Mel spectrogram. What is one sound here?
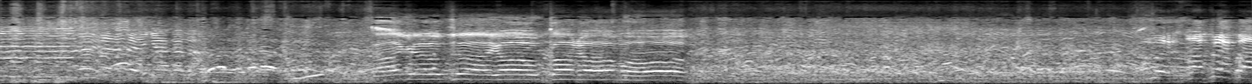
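A crowd chatters and cheers in the background.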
